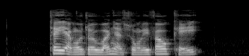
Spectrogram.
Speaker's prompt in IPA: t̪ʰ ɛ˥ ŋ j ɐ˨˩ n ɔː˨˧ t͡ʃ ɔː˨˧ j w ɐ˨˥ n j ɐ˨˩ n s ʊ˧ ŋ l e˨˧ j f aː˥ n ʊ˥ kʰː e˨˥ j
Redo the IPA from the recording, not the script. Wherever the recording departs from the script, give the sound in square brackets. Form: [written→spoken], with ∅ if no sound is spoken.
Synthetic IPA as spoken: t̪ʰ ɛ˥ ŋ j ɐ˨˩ [n→ŋ] ɔː˨˧ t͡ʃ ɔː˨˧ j w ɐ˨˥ n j ɐ˨˩ n s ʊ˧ ŋ l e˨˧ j f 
